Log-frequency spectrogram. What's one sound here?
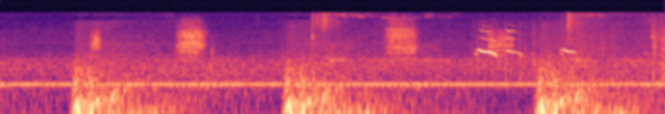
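A pole splashes and pushes through the water in slow, regular strokes.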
